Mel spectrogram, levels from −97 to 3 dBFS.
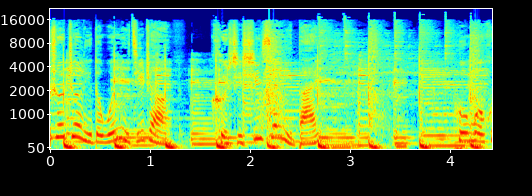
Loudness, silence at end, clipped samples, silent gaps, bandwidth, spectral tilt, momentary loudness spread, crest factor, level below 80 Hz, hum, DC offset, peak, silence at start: -12 LUFS; 0 s; under 0.1%; none; 19 kHz; -5 dB/octave; 5 LU; 12 dB; -18 dBFS; none; under 0.1%; 0 dBFS; 0 s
